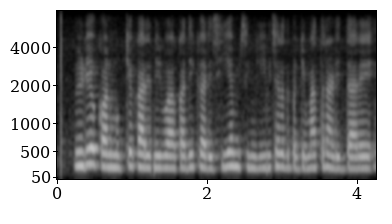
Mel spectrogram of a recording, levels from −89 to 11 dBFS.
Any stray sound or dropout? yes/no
yes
